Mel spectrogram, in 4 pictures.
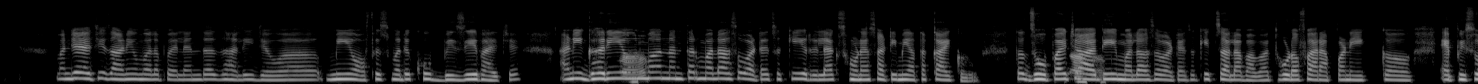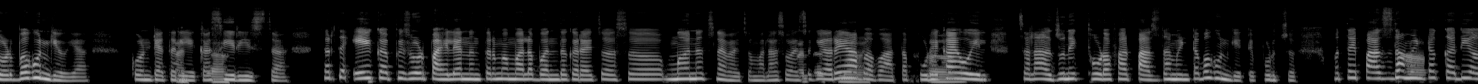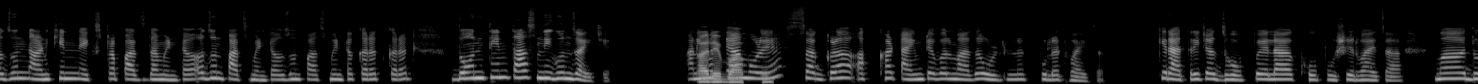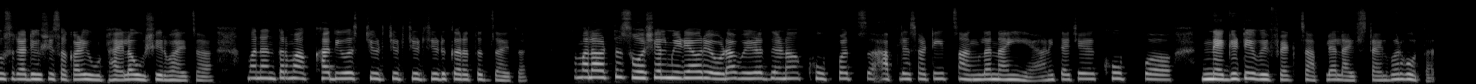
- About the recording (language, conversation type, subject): Marathi, podcast, सोशल मीडियावर किती वेळ द्यायचा, हे कसे ठरवायचे?
- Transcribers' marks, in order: other background noise; in English: "एपिसोड"; in English: "सीरीज"; in English: "एपिसोड"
